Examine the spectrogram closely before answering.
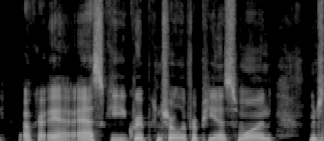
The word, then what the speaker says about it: ASCII: exit he says I don't know how to pronounce this a c i i is it just a asai okay yeah ask key grip controller for PS1 which is a one-handed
